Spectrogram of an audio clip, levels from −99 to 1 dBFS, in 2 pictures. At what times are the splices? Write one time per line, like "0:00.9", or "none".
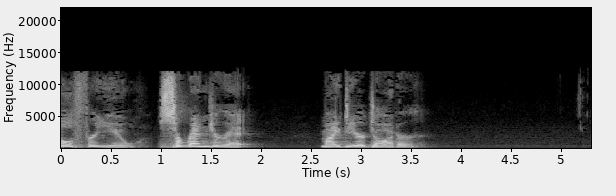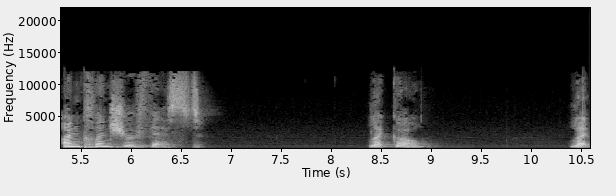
0:00.9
